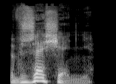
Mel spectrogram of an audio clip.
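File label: "Wrzesien", Polish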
